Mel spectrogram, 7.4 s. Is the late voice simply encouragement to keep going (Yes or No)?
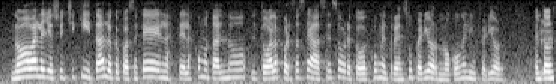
Yes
